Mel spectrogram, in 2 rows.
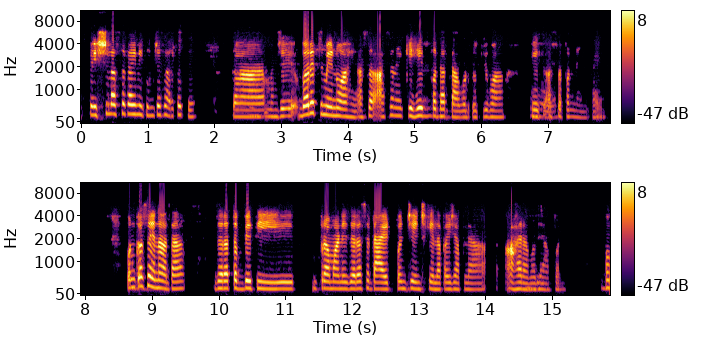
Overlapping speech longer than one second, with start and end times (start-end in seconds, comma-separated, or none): none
